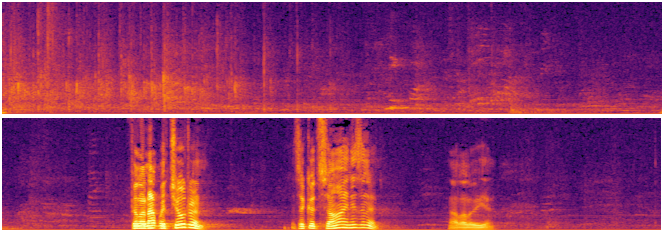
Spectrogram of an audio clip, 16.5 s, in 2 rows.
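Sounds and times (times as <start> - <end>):
audience clapping for children: 0.0 - 4.8
speech: 9.9 - 10.9, 11.9 - 13.0, 13.8 - 14.5.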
